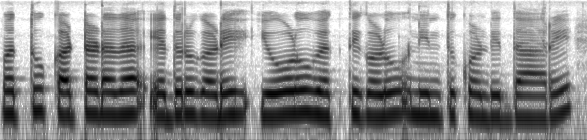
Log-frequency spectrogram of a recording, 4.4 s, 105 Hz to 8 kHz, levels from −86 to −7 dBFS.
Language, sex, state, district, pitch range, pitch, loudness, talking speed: Kannada, female, Karnataka, Bidar, 220-235 Hz, 230 Hz, -15 LUFS, 80 wpm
